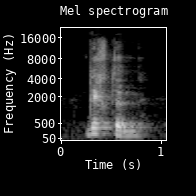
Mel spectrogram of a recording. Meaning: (verb) 1. to close 2. to stop up 3. to compose a poem; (noun) plural of dicht
- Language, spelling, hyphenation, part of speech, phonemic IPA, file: Dutch, dichten, dich‧ten, verb / noun, /ˈdɪxtə(n)/, Nl-dichten.ogg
